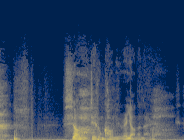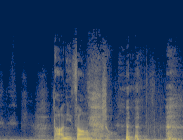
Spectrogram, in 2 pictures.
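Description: A man speaks in a mocking voice.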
